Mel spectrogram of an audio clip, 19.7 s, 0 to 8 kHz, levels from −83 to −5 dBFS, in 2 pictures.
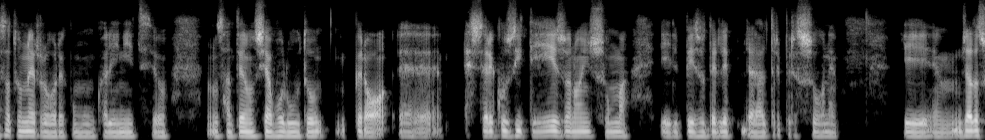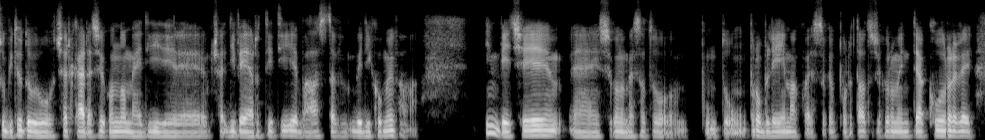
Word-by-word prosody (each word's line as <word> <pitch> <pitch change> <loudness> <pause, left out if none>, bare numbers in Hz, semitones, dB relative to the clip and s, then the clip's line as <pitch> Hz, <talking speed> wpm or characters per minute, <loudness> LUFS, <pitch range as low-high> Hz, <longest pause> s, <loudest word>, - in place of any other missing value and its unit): stato 105 -2 -3
un 100 - +2
errore, 90 -3 0
comunque, 85 0 -7
all'inizio, 90 0 -3 0.4
nonostante 90 +1 -2
non 95 0 +2
sia 95 0 +8
voluto 95 0 0 0.3
però, - - +1
ehm, - - -5 0.2
essere 100 0 +2
così 100 +1 0
teso, 100 +1 +1
no, 95 0 +1
insomma 95 -1 0 0.3
il 90 0 -5
peso 95 -1 -1
delle 95 0 -1
delle 90 - -2
altre 90 0 -4
persone. 90 -1 +1 0.6
E, 90 -1 0
mhmm, 85 +1 -4
già 105 +2 +6
da 105 - +5
subito 100 0 +2
dovevo 95 -2 +3
cercare, 95 0 +3
secondo 95 0 +2
me, 90 -2 +1
di 95 +2 -1
ire: 90 0 -1
"Cioè - - -2
divertiti 95 +2 0
e 105 - +3
basta, 90 +1 -2
v 90 - -11
vedi 95 -1 +1
come 105 +4 +1
va." - - -10 0.7
Invece, 110 - +5
mhmm, 110 - +1
ehm, 90 -1 -2
secondo 95 +1 0
me 90 - -2
è - - -7
stato, 95 -1 -5
punto, - - -5
un - - -4
problema 95 -2 +1
questo 90 - -5
che - - -5
ha - - -11
portato - - -3
sicuramente 95 -1 0
a 95 - +2
correre 105 -2 +3
95 Hz, 175 wpm, -24 LUFS, 90-100 Hz, 0.7 s, sia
